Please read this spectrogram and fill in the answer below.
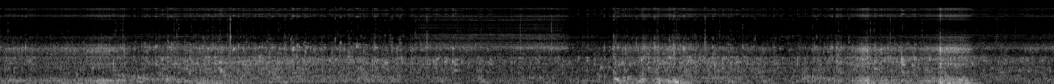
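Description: A scuba diver's breathing heard underwater, with gurgling surges of exhaled bubbles, the loudest about six and nine seconds in.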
